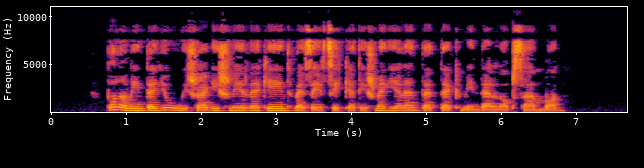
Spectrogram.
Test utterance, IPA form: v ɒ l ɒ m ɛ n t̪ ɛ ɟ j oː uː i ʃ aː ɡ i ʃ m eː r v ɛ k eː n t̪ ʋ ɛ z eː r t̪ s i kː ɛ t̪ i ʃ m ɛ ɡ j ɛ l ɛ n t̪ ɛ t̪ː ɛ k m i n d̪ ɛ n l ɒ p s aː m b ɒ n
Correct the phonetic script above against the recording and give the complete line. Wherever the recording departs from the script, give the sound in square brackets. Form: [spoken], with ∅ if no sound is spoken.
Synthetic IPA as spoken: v ɒ l ɒ m [i] n t̪ ɛ ɟ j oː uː [j] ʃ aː ɡ i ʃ m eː r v ɛ k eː n t̪ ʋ ɛ z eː r t̪ s i kː ɛ t̪ i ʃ m ɛ ɡ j ɛ l ɛ n t̪ ɛ t̪ː ɛ k m i n d̪ ɛ n l ɒ p s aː m b ɒ n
